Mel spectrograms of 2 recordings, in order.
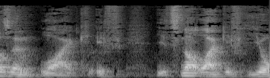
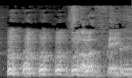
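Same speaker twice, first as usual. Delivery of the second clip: laughing; 14 semitones higher, 9 dB louder, slower than usual. Real, not acted. Joking about childhood as a chore.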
